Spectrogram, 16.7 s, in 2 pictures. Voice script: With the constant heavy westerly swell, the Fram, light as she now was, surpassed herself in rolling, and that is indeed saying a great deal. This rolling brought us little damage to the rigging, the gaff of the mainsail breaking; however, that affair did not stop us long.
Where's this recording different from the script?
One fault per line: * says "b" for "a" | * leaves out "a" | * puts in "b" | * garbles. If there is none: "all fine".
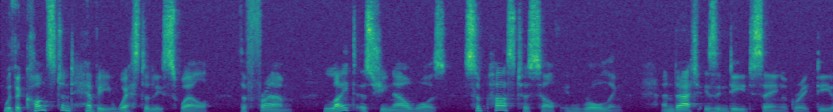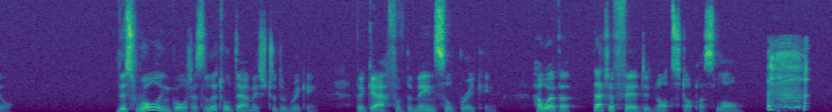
all fine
